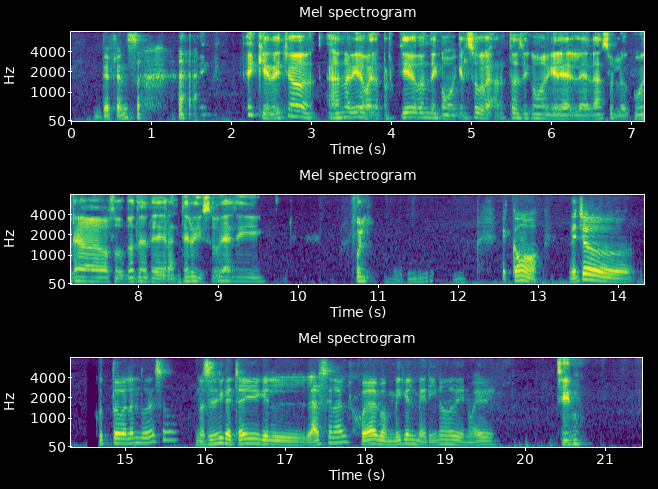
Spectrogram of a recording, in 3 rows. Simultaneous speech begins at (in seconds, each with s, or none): none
